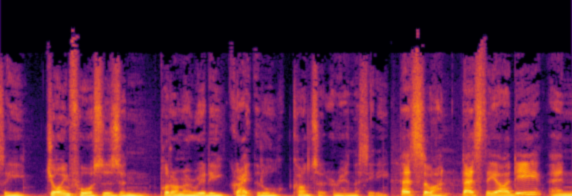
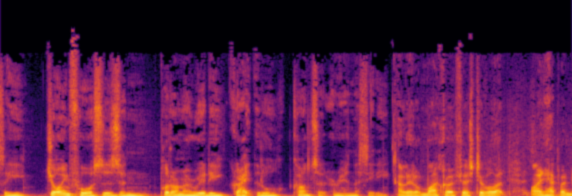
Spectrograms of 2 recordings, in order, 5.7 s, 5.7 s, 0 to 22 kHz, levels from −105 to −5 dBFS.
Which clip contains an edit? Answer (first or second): first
